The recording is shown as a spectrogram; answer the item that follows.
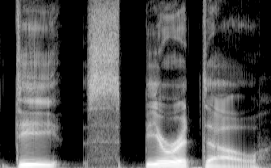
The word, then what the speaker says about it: DiSpirito: podcast with you with sat down with d spirit doe is actually how you pronounce it you'll see at the beginning of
